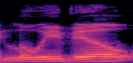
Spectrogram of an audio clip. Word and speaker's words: Louisville: that you don't say Louisville or Louisville you say Louisville like you got to kind of like blur all the word blur the whole word together and kind of L Louisville it's got to come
